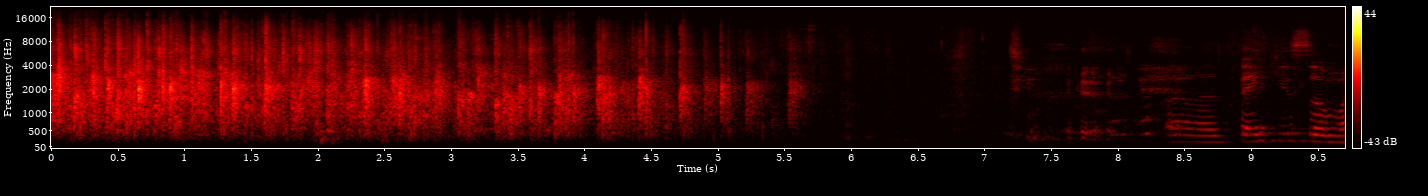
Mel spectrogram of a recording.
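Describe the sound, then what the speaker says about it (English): Applause from a crowd at a community Black History Month celebration, steady clapping for several seconds that thins out, with a voice speaking as it fades. "Round of applause."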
